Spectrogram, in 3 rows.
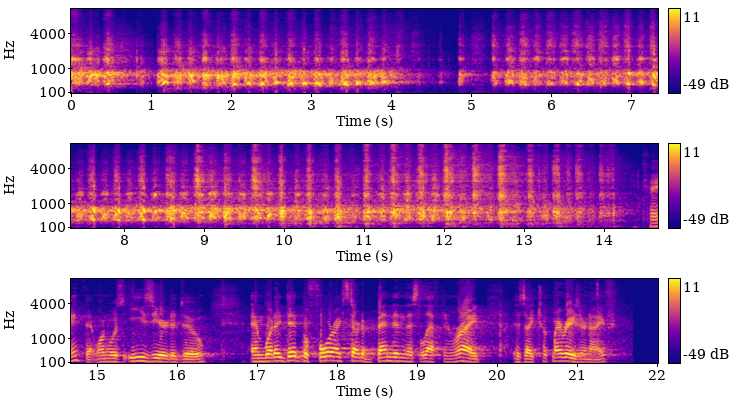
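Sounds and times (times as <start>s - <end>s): hacksaw sawing plastic: 0.0s - 14.3s.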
